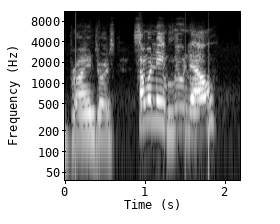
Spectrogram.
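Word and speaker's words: Luenell: Someone named Lunel. It's spelled L-U-E-N.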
